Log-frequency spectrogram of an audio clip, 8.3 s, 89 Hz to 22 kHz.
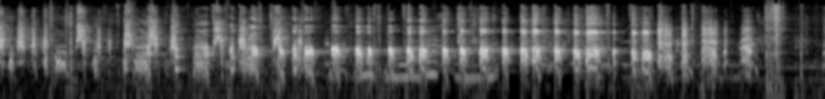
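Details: Chukar partridge of the Pamir, called kabk, delivering fast repeated chuk notes about 113 per minute, with a steady whistled tone running underneath through the middle of the series.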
